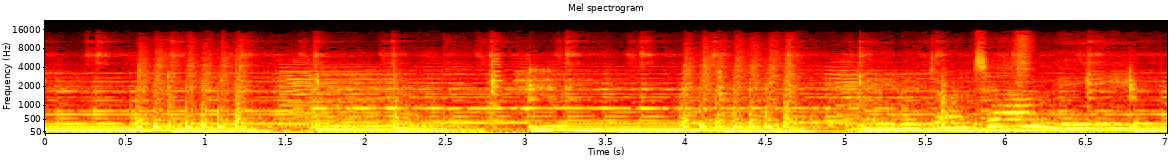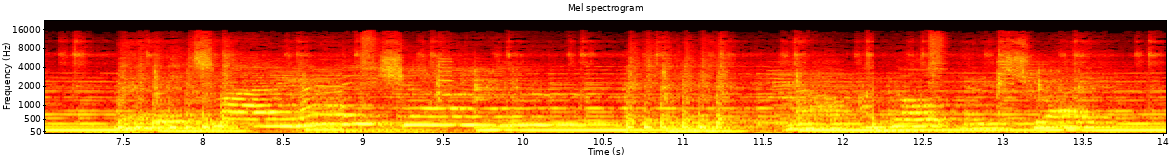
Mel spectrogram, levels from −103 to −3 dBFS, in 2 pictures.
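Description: Compressed frames are skipped at 2.48, 6.82, 8.86, 10.95 and 12.18 s. Missing or rejected frames make the audio jump ahead by roughly 0.3, 0.3, 0.7, 0.07 and 0.15 s. Overlapping frames smear each join into a soft blip, unlike a dropout's silent gap or hard click.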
